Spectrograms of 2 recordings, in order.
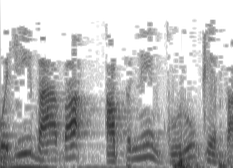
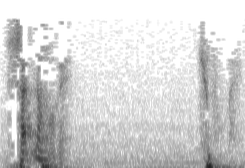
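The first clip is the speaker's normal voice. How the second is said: ordinary talk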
